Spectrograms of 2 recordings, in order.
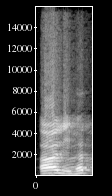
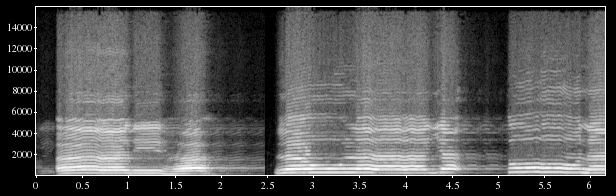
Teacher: यहाँ पे जब भी गोलता आएगी तो उसकी हरकत भी गिर जाएगी और ता हा में बदल जाएगी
